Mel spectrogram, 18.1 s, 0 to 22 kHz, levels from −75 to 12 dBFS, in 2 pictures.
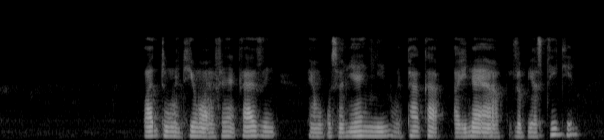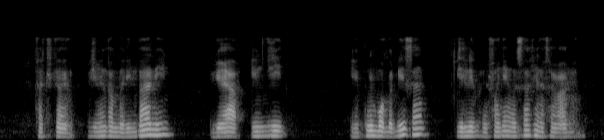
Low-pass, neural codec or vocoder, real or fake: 7.2 kHz; autoencoder, 22.05 kHz, a latent of 192 numbers a frame, VITS, trained on one speaker; fake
